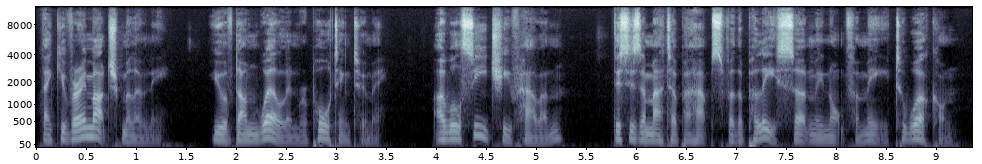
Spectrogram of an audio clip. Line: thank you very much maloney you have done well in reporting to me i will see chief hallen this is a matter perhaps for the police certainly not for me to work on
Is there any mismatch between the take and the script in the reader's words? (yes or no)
no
